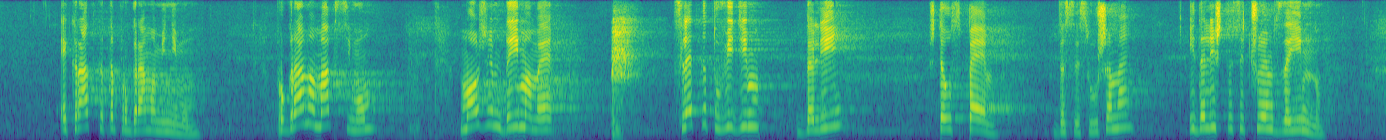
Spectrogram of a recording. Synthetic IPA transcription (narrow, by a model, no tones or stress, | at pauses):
ɛkɾat̪kət̪əpɾoɡɾaməminʲimum | pɾoɡɾaməmaksimum | ɔʒɛmd̪ɐimɐmɛ | slɛt̪kɐt̪ɔvid̪ʲim | d̪ɐli | ʃt̪ɛʊspɛːm | d̪ɐsɛslˠuʃəmɛ | id̪ɐliʃt̪ɛsɛt͡ʃuɛmvzɐimno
